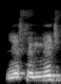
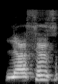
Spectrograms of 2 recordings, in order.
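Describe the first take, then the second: First: It is read letter by letter with a g. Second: It is said as la-sens with no g. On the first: This is the spelling, kept in mind for writing. The speaker calls it wrong. "हम लोग मन ही मन पढ़ लेंगे" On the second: This is how the name is actually pronounced. The speaker calls it right. "जब pronunciation करेंगे तो लासेंस का करेंगे"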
